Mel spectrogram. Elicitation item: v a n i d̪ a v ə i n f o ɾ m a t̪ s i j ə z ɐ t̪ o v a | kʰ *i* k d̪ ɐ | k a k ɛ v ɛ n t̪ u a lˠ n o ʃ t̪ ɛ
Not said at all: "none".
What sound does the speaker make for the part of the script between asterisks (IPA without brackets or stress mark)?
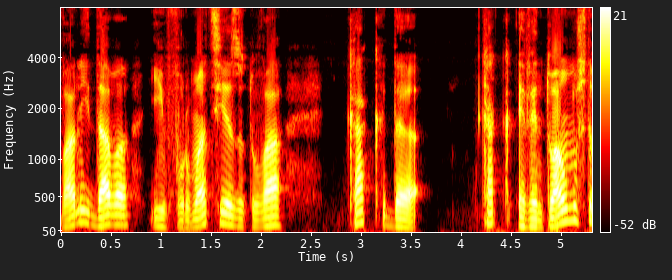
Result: a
